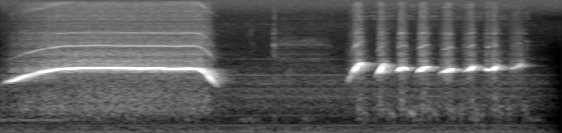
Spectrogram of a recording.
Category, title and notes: Sound effects > Human sounds and actions
A crowd whistling element.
